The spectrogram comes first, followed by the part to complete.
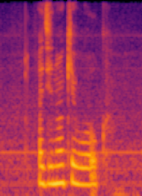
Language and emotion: Russian, sad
